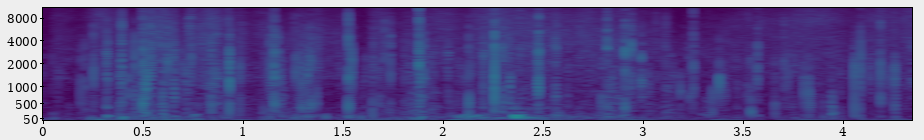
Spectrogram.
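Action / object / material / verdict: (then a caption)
scrape / paper compress packet / paper / none. A white paper compress pouch with blue print is crinkled and scratched with the fingertips. It makes a steady stream of dry, bright crinkling and crackling with quick, sharp snaps that die away almost at once.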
